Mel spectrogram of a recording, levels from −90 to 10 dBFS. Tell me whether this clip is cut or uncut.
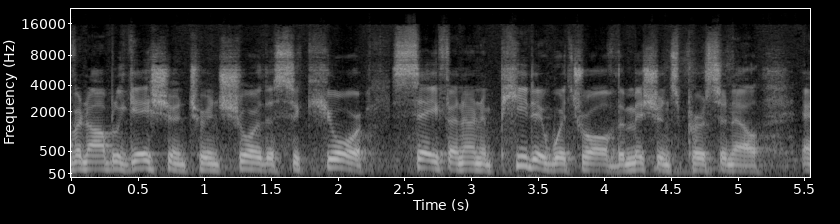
cut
